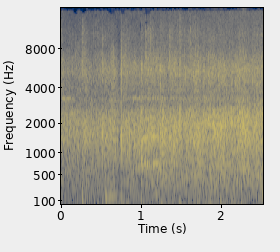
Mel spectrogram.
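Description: A conference audience claps steadily in sustained applause for a couple of seconds, a dense even patter of many hands.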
